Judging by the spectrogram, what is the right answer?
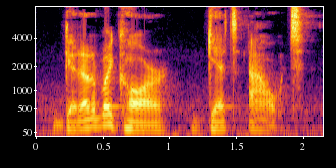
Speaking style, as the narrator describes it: firmly said, and angrily

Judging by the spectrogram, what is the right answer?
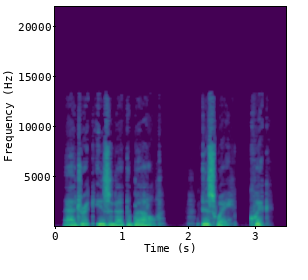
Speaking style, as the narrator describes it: He said in a low, concentrated voice

